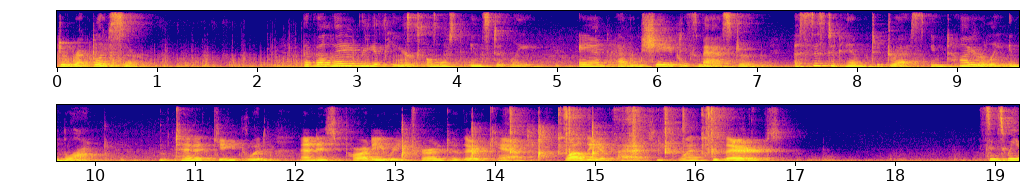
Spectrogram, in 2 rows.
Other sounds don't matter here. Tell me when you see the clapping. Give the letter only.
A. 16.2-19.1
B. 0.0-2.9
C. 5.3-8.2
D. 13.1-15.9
D.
